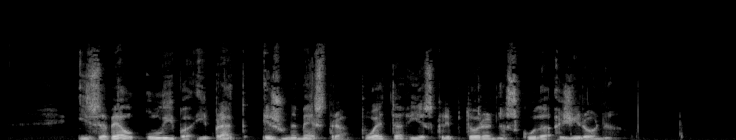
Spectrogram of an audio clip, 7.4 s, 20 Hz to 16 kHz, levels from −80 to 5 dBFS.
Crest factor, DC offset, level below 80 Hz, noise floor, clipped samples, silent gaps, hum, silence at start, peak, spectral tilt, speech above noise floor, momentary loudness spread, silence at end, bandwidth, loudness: 20 dB; under 0.1%; -56 dBFS; -77 dBFS; under 0.1%; none; none; 0.8 s; -6 dBFS; -5 dB/octave; 53 dB; 9 LU; 1.25 s; 11 kHz; -25 LUFS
